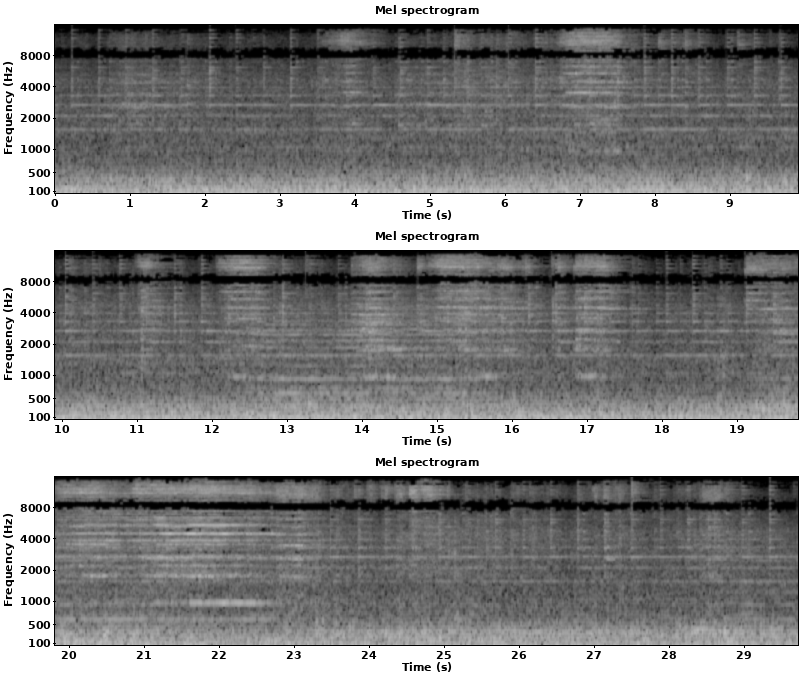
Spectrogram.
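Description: Freight train boxcars rolling through a grade crossing: a steady low rumble of steel wheels on rail, with high wheel squeal coming and going in spells, loudest about twenty seconds in.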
